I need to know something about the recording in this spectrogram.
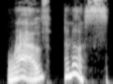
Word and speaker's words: ravenous: further Ado today's word of the day is ravenous one of my favorite words actually spelled r a v n o u s and pronounced RAV an us it's an adjective defined as powerfully hungry intensely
